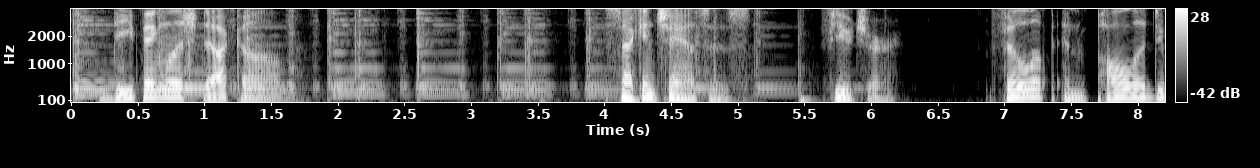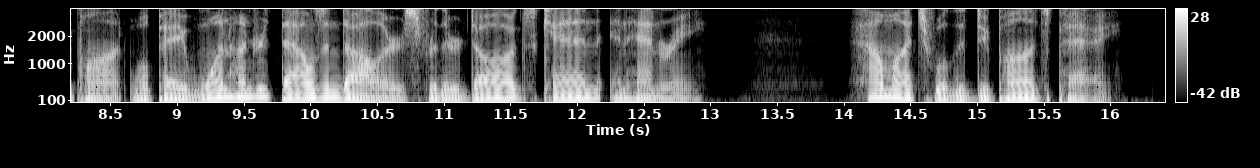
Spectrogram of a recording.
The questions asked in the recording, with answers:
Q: How much will the DuPonts pay?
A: The DuPonts will pay $100,000.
